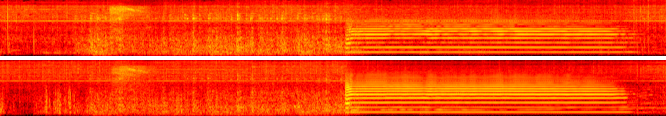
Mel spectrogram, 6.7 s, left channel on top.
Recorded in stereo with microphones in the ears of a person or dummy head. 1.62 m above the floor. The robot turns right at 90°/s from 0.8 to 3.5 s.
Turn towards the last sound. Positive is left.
turn(degrees=-60)  # may be behind; listen again after turning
